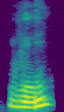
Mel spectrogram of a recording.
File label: "woo", Indian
